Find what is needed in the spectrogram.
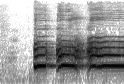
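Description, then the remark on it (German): A person loudly imitates a chicken's crow during an animal-sound imitation game, a single drawn-out cock-a-doodle-doo in three rising-and-falling segments, with no other sounds around it. “Oh nee, Huhn kann ich nicht. Das, jetzt musst du mal ran.”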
